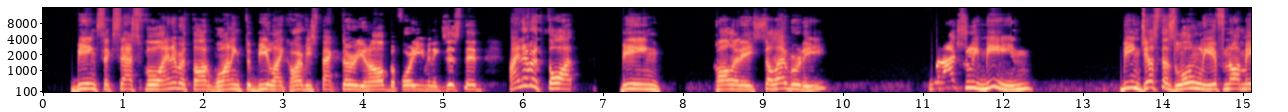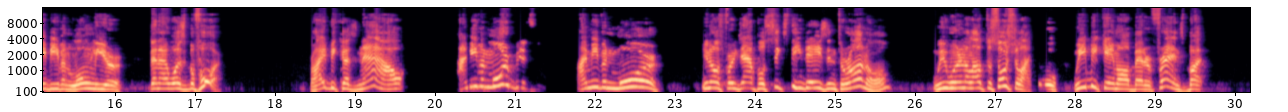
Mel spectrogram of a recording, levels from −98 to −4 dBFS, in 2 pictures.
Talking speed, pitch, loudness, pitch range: 140 wpm, 210 Hz, -16 LUFS, 190-240 Hz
